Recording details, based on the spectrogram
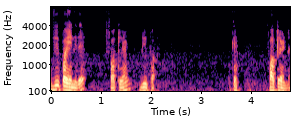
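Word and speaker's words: Falkland: ಏನಿದೆ ಫಾಕ್ಲ್ಯಾಂಡ್ ದ್ವೀಪ okay ಫಾಕ್ಲ್ಯಾಂಡ್ ಅಂತ ಹೇಳಿ ಉಚ್ಚಾರಣೆ ಮಾಡಬೇಕು ಅದನ್ನ ಓಕೆ ಈ ದ್ವೀಪ ಏನಿದೆ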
